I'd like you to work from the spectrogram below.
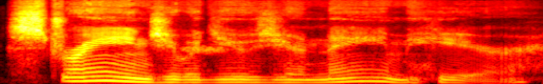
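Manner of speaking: slow, drawn-out suspicion; suspicious. Acted. Worker eyeing a newcomer who gave a name, slowly suspicious. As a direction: weigh each word as you question a stranger.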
